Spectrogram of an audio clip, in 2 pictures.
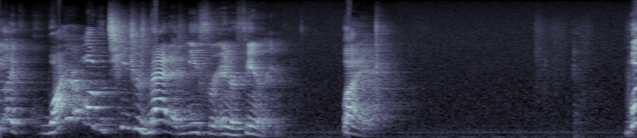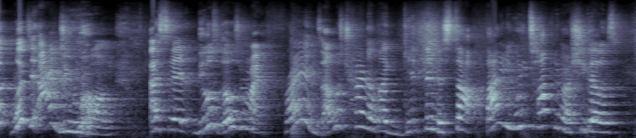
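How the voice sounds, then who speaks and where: A woman's voice: mid-range voice, a bit bright, echoey room. A young woman telling a personal story in a casual, slangy, emphatic way, often exasperated and acting out dialogue. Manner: emphatic, exasperated, repeats phrases for effect; informal slangy speech, acts out dialogue. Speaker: storytime vlogger.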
